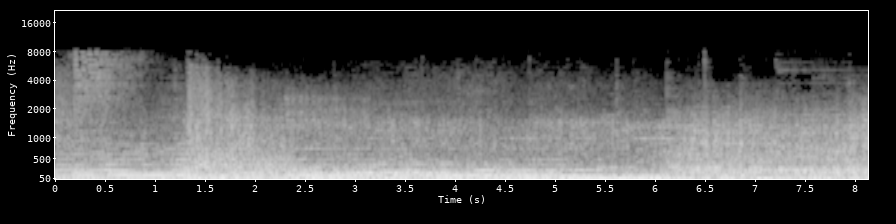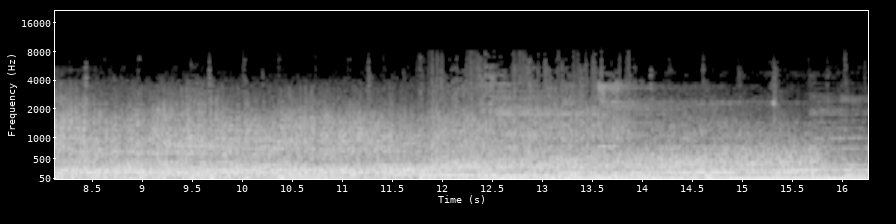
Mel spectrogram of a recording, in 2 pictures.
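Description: A deep, continuous roar of a rocket's main engines firing at launch rumbles loudly and steadily throughout, heavy low-end thunder with a crackling, rushing texture, with no voices present.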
